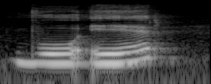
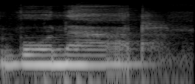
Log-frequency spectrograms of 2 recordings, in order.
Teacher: Die beiden Vokale wo und a, also o und a, werden durch ein N verbunden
